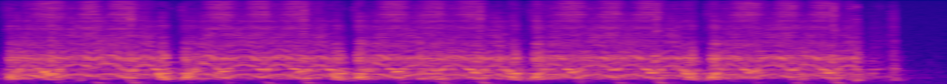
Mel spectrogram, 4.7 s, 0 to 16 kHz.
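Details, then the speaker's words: 1982 Plymouth TC3 (Horizon), buried and not run for 32 years: uneven, lopsided cranking at about three beats a second, never catching, with air blowing back out of the carburetor; a stuck intake valve is suspected. "it we might have an intake valve stuck there's air coming back out of the carburetor try again I can hear I think we have an intake valve stuck"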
